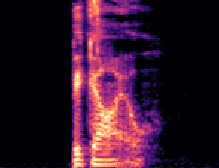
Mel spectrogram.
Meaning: 1. To deceive or delude (using guile) 2. To charm, delight or captivate 3. To cause (time) to seem to pass quickly, by way of pleasant diversion
- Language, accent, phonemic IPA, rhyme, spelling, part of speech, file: English, UK, /bɪˈɡaɪl/, -aɪl, beguile, verb, En-GB-beguile.ogg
